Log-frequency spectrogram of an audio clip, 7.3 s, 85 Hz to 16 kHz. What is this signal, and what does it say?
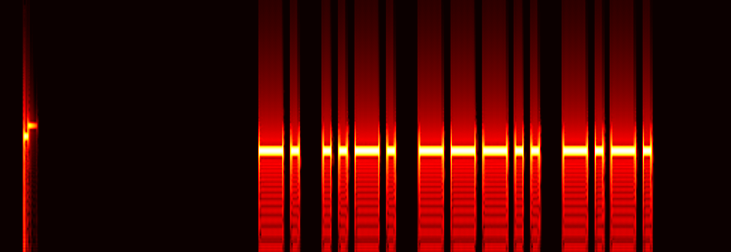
Morse code, heard as a keyed tone, about 15 wpm, 700 Hz. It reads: NF8C
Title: USA Call Signs - 4 Characters - Repeated 3x - 15wpm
